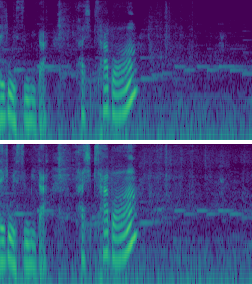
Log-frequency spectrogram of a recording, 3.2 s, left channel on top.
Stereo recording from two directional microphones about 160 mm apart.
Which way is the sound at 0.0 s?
15° left (ahead or behind).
